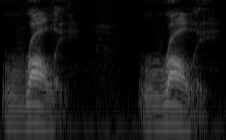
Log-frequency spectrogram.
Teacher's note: It's really silent in this case. So you're going to pronounce that second syllable with the long E sound.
